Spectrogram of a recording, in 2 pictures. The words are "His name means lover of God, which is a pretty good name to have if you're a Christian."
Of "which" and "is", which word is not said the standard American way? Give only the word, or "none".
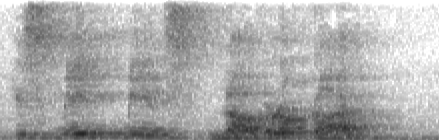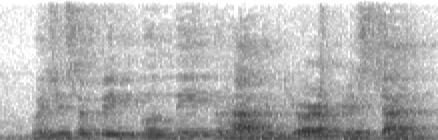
is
